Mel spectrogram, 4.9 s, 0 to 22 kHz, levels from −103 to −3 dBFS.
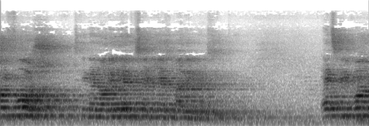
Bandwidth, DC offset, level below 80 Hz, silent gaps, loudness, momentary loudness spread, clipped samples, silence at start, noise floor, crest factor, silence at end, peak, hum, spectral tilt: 15.5 kHz; under 0.1%; -54 dBFS; none; -19 LUFS; 17 LU; under 0.1%; 0 s; -45 dBFS; 18 dB; 0 s; 0 dBFS; none; -4.5 dB/octave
